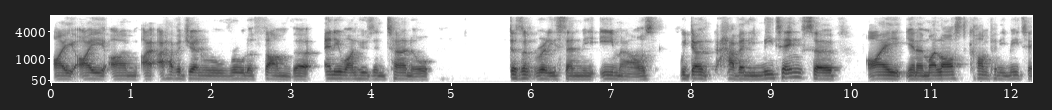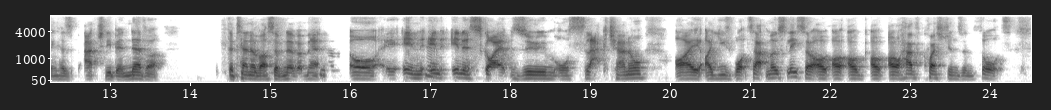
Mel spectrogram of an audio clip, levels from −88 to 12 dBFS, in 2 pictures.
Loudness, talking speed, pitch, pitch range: -17 LUFS, 165 wpm, 110 Hz, 100-115 Hz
